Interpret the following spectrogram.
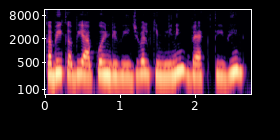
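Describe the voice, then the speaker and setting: A woman's voice: fairly high pitch, fairly even intonation, moderate pace, warm tone. A woman teaching English vocabulary, spelling words letter by letter and repeating each meaning. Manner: adds short fillers and checks between words. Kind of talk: vocabulary lesson.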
